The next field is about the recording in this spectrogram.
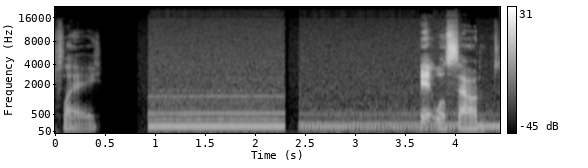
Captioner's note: engine sound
